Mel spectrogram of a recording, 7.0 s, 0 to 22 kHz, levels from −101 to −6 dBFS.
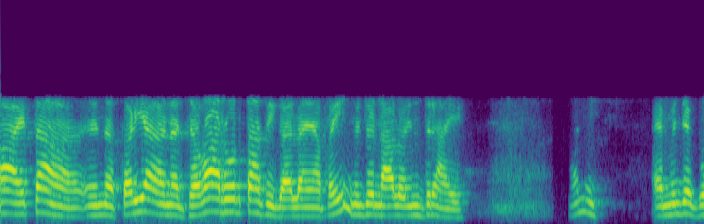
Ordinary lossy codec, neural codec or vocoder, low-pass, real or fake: none; none; 3.6 kHz; real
